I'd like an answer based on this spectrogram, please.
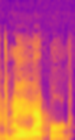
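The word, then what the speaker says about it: Camilla Läckberg: we I would say Camila laberg yeah that's that's the English pronunciation of it in Swedish in total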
